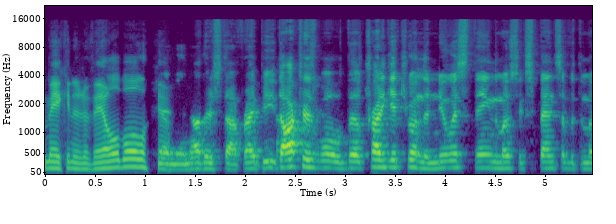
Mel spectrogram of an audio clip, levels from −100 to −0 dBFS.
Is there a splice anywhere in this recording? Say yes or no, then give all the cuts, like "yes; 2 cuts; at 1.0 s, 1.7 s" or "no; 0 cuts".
yes; 2 cuts; at 1.1 s, 2.3 s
